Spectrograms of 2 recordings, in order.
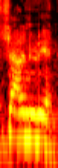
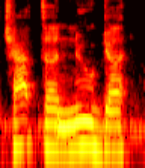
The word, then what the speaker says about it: Chattanooga: Thanks, Chattanooga. I butchered it. Thanks, Chattanooga Ed, for the $5 super chat.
